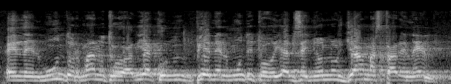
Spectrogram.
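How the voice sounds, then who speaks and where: High-voiced man preaching in an echoey room. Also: fairly even intonation, quick pace. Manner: earnest, pleading, repeats "hermano" often. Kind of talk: sermon.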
